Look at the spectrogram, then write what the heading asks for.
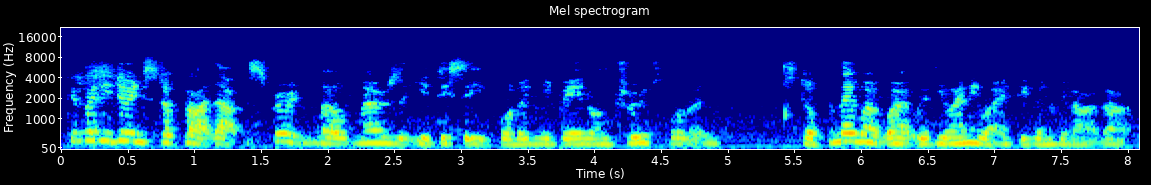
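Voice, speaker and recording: A man with a high voice chats informally as co-host of a live stream. The sound is a little muffled, and there is faint noise in the recording. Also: moderate pace, warm tone. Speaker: co-host of a paranormal live chat. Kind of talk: casual chat.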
